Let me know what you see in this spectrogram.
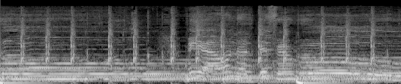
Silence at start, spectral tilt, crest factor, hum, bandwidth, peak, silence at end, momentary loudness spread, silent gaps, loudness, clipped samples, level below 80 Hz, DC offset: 0 s; -5.5 dB/octave; 12 dB; none; 16.5 kHz; 0 dBFS; 0 s; 4 LU; none; -13 LUFS; under 0.1%; -24 dBFS; under 0.1%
